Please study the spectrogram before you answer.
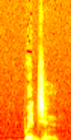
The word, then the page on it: wigeon: American English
